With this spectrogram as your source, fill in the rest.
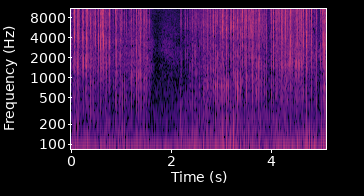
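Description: Long nails scratch and brush the plastic sequins on the fabric cover of a red sequin notebook held upright, making a dense, bright, crackling rustle of rapid tiny clicks. Partway through, the scratching briefly softens into a quieter, smoother brush before the sharp clicking picks up again at a steady low level.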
